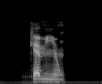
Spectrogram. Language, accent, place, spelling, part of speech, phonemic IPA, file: French, France, Lyon, camions, noun, /ka.mjɔ̃/, LL-Q150 (fra)-camions.wav
- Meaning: plural of camion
